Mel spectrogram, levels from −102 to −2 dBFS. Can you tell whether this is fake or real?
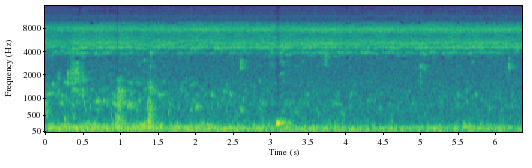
real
